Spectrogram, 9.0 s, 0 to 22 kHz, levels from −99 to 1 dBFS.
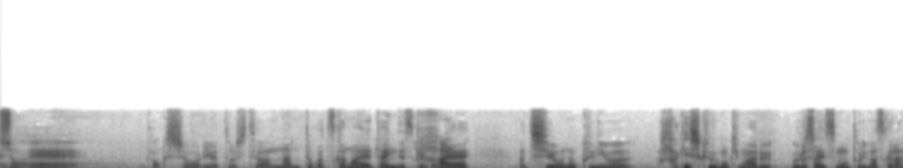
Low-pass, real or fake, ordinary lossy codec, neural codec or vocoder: none; real; none; none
